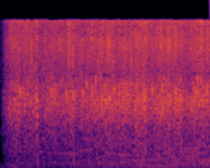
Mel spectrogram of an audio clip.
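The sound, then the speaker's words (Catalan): A theatre audience gives an ovation after the premiere of a new comedy in Barcelona: dense, sustained clapping fills the whole stretch at a steady, loud level with no pauses. “Aquesta és l'ovació que va seguir ahir l'estrena de Fitzroy al Teatre Borràs”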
